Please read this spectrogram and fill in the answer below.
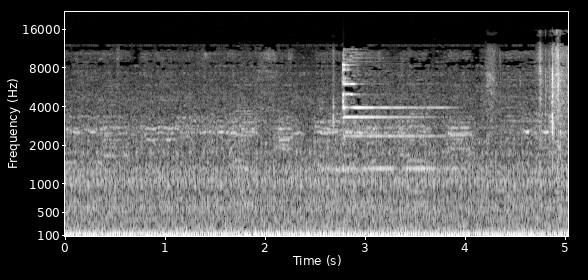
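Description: Heavy diesel engine idling with a steady deep rumble. About three seconds in, a brief high-pitched squeal sounds for around a second, and a couple of short sharp hisses come near the end.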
